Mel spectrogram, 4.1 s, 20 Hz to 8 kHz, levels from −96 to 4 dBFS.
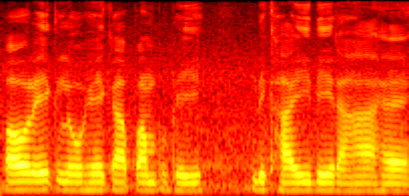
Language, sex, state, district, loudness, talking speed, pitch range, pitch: Hindi, male, Bihar, Kaimur, -19 LUFS, 145 wpm, 115-120 Hz, 115 Hz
